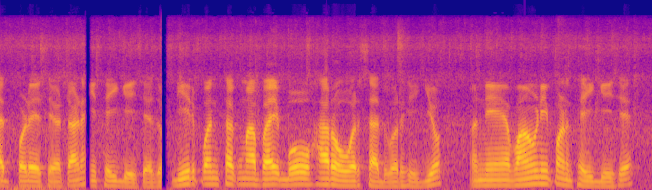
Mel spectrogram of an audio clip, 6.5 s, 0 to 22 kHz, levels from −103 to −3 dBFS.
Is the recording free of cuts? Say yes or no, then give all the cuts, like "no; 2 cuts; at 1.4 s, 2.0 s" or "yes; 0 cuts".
no; 1 cut; at 1.0 s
